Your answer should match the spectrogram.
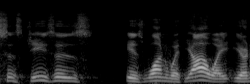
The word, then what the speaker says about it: Yahweh: have said it but no we say it Yahweh now if you say Jesus since Jesus is one with Yahweh you're not going far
